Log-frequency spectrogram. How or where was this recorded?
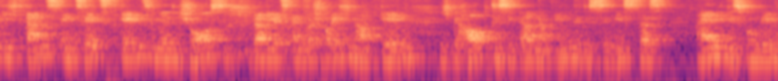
large echoing room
